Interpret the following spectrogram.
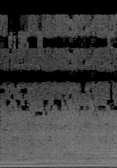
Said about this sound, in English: With a shift of gears and a push of the pedal, the engine growls forward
